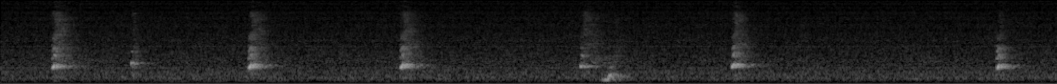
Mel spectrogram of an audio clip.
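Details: Dreaming schnauzer barking in his sleep: soft, clipped woofs and yips at an uneven pace, about seven in ten seconds, one low grumble midway, indoors with a faint steady background hiss.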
